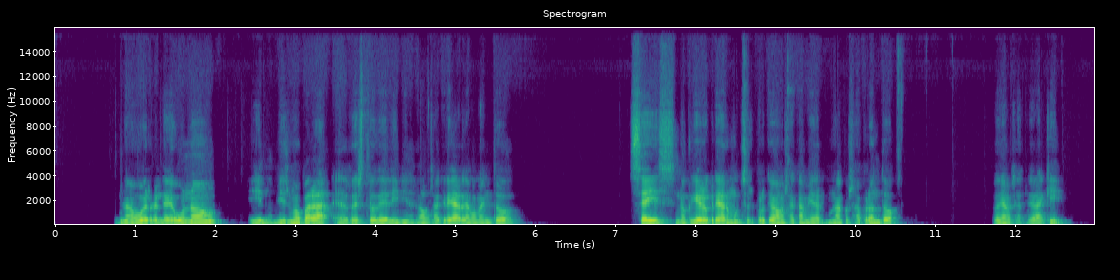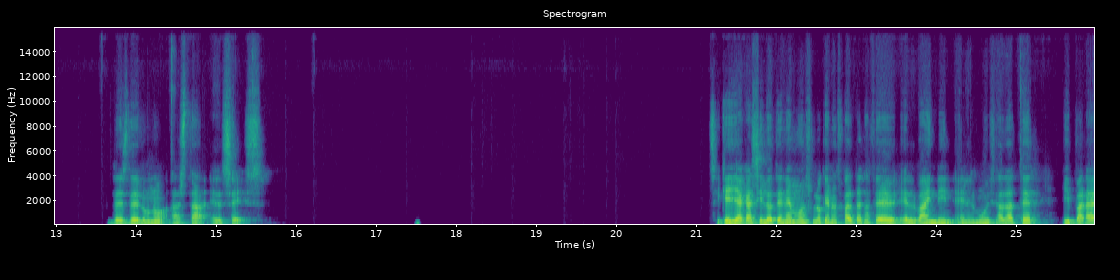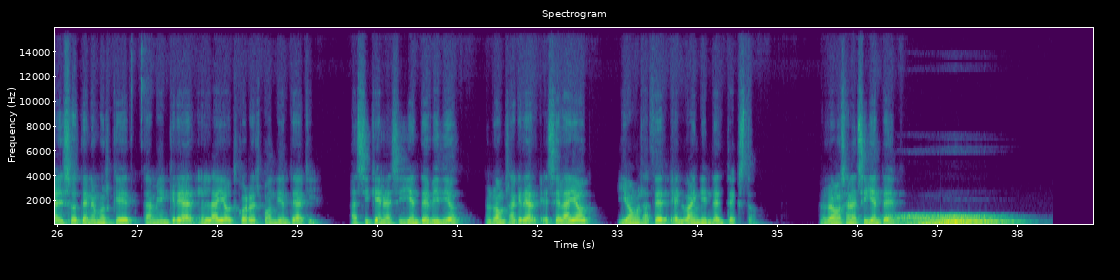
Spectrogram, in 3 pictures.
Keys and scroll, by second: 4.4 ctrl+d.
